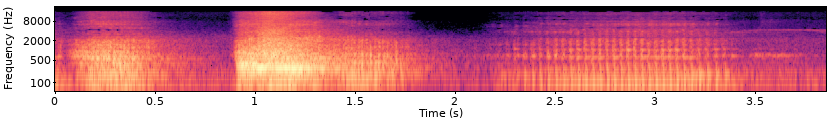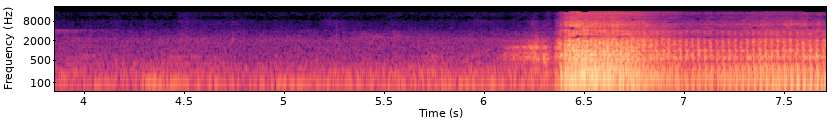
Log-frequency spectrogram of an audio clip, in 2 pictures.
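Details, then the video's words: Angry tiger kept in a cage, roaring in repeated harsh, broad bursts: two quick blasts, a longer lower rumble, a long pause, then another forceful roar. "Caged Tiger Roar with ANGER"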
